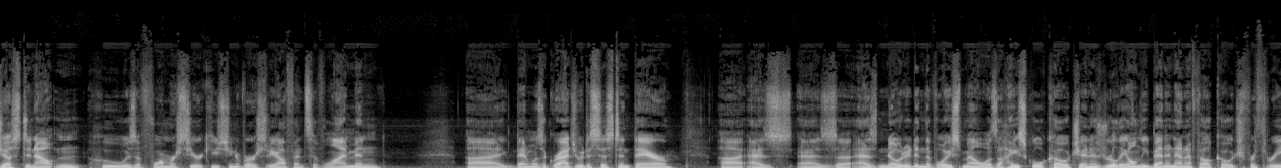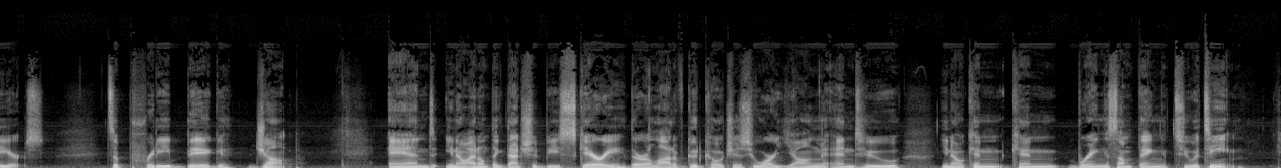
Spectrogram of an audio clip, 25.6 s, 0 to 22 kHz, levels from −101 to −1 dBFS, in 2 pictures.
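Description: No technical faults are audible.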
